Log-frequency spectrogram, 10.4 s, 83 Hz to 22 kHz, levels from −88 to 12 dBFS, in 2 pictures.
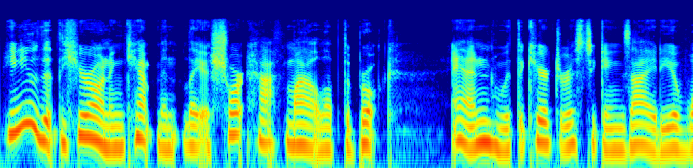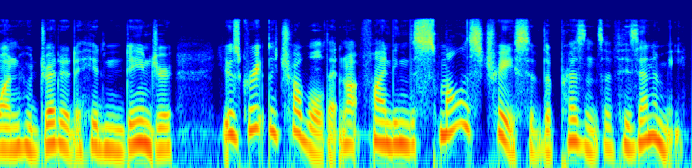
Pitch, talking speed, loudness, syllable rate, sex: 190 Hz, 240 wpm, -17 LUFS, 6.7 syllables/s, female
